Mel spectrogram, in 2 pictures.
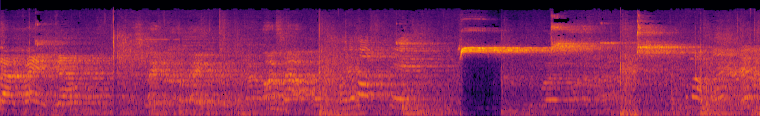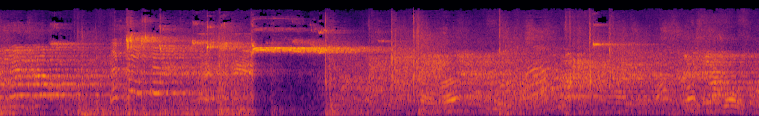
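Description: Basketball game in an echoing gymnasium: a ball bouncing on the hardwood court under shouting and chatter from players and spectators. Two short blasts of a referee's whistle, one about a third of the way in and one about two-thirds of the way in.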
